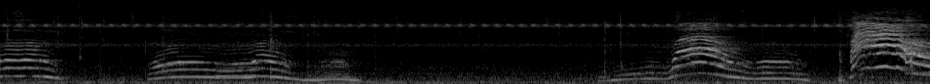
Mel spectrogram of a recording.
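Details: Two cats fighting at night: long wavering yowls that rise and fall, three drawn-out howls with a sharper cry at the end, over a steady high electrical whine.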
